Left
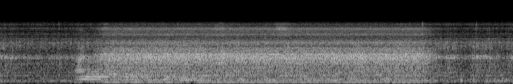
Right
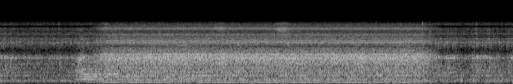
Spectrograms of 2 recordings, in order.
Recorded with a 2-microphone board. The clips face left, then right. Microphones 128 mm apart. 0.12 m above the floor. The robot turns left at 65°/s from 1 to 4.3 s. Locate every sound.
0.7 s a man speaking: 30° right, 2 m; by 4.2 s 125° left, 2 m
